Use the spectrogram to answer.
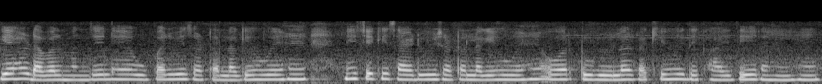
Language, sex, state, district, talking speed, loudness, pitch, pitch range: Hindi, female, Jharkhand, Jamtara, 205 wpm, -15 LUFS, 225 Hz, 215-235 Hz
